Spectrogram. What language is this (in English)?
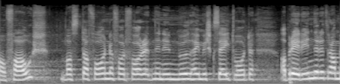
Swiss German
